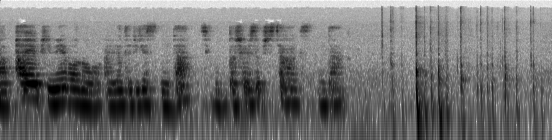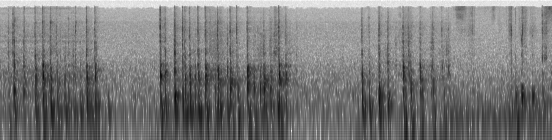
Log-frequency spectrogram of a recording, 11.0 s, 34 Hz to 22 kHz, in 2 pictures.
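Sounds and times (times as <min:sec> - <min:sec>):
typing on a laptop keyboard: 0:03.8 - 0:08.5, 0:09.1 - 0:11.0.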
